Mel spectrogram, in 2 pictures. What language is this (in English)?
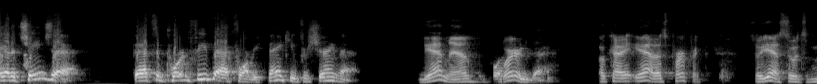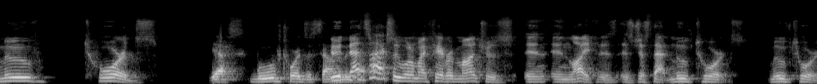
English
